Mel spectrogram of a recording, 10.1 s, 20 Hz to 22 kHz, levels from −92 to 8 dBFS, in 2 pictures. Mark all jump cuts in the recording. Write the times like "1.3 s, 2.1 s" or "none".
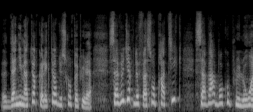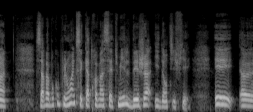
none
